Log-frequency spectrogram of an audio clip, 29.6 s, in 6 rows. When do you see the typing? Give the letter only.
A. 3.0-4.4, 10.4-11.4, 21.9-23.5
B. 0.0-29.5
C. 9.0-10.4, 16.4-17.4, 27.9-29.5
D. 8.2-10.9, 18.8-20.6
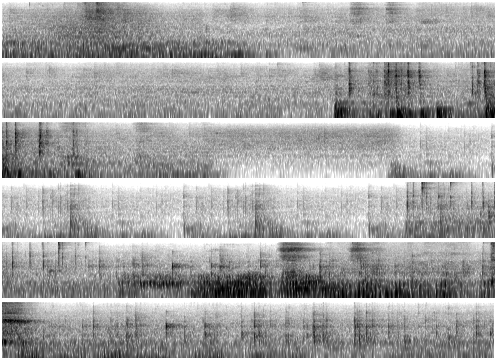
D.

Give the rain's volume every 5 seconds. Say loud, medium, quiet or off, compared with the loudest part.
loud, medium, medium, medium, loud, loud.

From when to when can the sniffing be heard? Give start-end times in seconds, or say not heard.
3.0-4.4, 10.4-11.4, 21.9-23.5.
